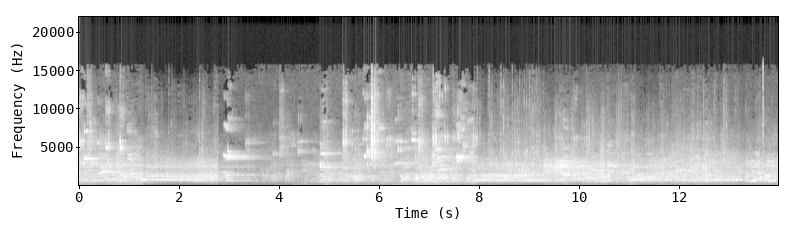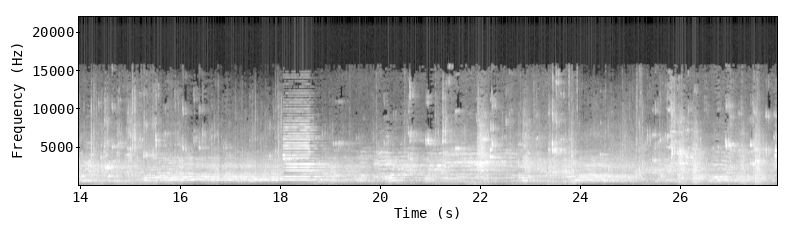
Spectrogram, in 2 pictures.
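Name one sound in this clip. Young men shout and call out across the court.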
